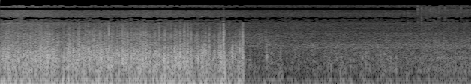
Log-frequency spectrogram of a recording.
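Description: Strong wind buffeting the microphone, a loud gusty rumble that drops abruptly a little past three seconds in to a much softer rush of wind.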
